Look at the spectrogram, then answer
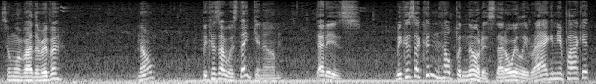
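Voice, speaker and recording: An actor playing a jittery, eccentric young cartoon bootlegger, wordy, theatrical and prone to rambling and hesitating. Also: male voice, fairly high pitch, very animated, normal speed, long pauses, slight background noise. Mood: rambling, hesitant.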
